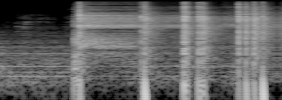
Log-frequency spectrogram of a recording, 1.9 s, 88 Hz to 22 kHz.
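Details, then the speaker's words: YesWelder MIG 205 DS on 220 V, test bead starting at a feed rate of 65: sharp irregular pops and crackles instead of a steady frying sizzle; it needs more wire, and it was finally dialed in around 150–160. "hear that? It needs more wire."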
